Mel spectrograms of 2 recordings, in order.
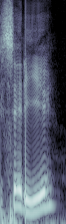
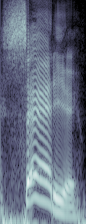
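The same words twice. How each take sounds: First: Serie said se-RI-e; stress on middle syllable. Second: Série with SÉ open and strong; stress on first syllable. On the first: Teacher rejects the unaccented form, stress on RI. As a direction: put the beat on RI in serie. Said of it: "nada de serie". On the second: Teacher gives the correct form, stress on SÉ. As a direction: hit the SÉ of série. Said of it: "Se não é nada de serie". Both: Shown as a demonstration.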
